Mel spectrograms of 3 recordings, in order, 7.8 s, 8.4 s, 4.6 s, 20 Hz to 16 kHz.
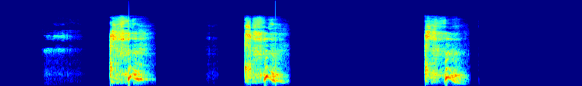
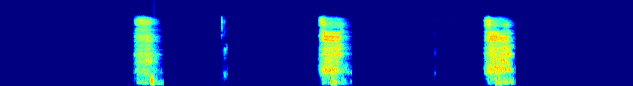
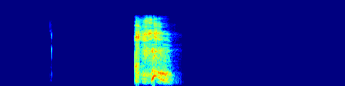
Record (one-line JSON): {"three_cough_length": "7.8 s", "three_cough_amplitude": 32768, "three_cough_signal_mean_std_ratio": 0.32, "exhalation_length": "8.4 s", "exhalation_amplitude": 30461, "exhalation_signal_mean_std_ratio": 0.25, "cough_length": "4.6 s", "cough_amplitude": 29407, "cough_signal_mean_std_ratio": 0.24, "survey_phase": "beta (2021-08-13 to 2022-03-07)", "age": "45-64", "gender": "Female", "wearing_mask": "No", "symptom_runny_or_blocked_nose": true, "smoker_status": "Ex-smoker", "respiratory_condition_asthma": false, "respiratory_condition_other": false, "recruitment_source": "Test and Trace", "submission_delay": "2 days", "covid_test_result": "Positive", "covid_test_method": "LFT"}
